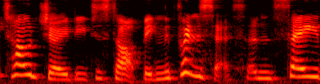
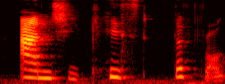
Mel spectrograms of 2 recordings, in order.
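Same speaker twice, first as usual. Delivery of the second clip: usual speaking voice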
